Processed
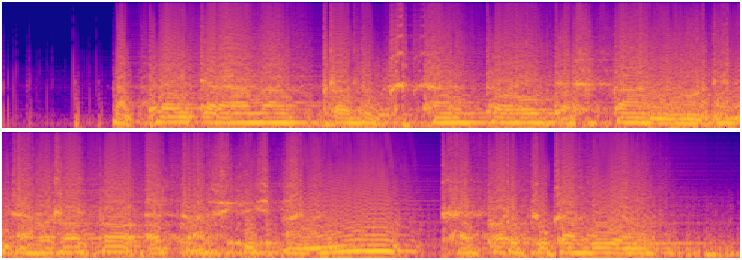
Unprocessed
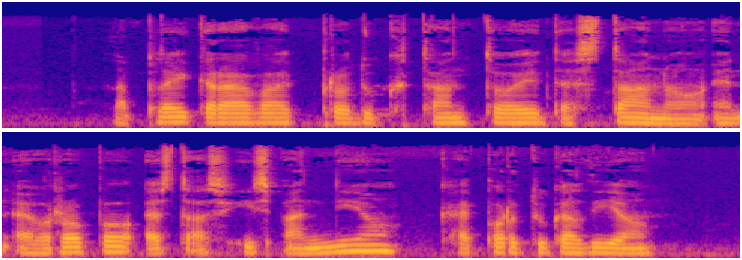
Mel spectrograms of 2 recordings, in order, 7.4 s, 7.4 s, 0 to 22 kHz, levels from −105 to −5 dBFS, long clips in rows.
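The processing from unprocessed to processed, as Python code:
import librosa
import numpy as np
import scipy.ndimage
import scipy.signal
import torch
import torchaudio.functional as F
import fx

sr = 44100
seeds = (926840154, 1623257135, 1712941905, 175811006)

p1 = scipy.signal.sosfilt(scipy.signal.butter(6, 2500.0, 'lowpass', fs=sr, output='sos'), x)
p2 = fx.low_shelf(p1, sr, hz=85.0, db=7.5)
p3 = fx.fuzz(p2, sr, gain_db=48.0, gate_db=-52.0)
p4 = p2 + (p3 * librosa.db_to_amplitude(-5.0))
p5 = fx.comb_fb(p4, sr, f0_hz=59.0, decay_s=1.6, harmonics='all', damping=0.0, mix_pct=50)
p6 = 10.0 ** (-25.0 / 20.0) * np.tanh(p5 / 10.0 ** (-25.0 / 20.0))
p7 = p6 + fx.echo_single(p6, sr, ms=116, db=-10.0, dry=0)
y = p7 * librosa.db_to_amplitude(6.0)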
